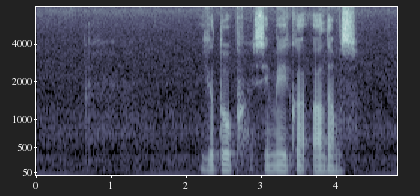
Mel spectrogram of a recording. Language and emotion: Russian, neutral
